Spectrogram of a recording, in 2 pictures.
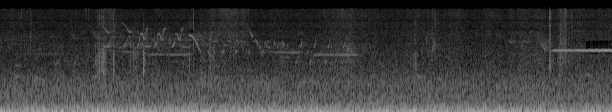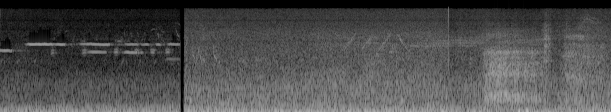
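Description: Outdoor ambience of wind rumbling on the microphone, with small birds chirping and whistling faintly. A short, louder sound comes near the end.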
